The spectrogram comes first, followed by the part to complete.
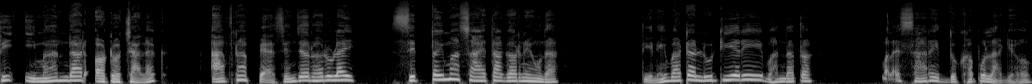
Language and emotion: Nepali, sad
